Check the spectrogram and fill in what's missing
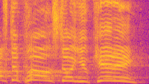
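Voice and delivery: high-pitched disbelieving sportscaster cry; excited play-by-play outburst; stunned excited call. Real, not acted. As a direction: react in real disbelief to a near miss. Commentator reacts to shot hitting post.

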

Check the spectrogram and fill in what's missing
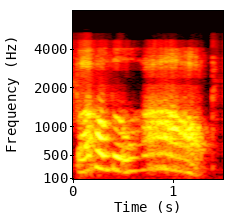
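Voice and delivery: loud, high call for Barbara, drawn out; calling for help. Real, not acted.

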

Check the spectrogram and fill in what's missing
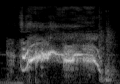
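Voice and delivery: sudden high-pitched shriek of fright; shrill scream. Acted. Startled dad sees the drain, screaming high. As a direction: scream like the drain just jumped at you.

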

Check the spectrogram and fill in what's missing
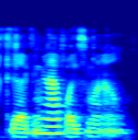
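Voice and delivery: talking around a swollen lip; with a sore jaw. Real, not acted. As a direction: sore mouth, careful speech. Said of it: "Hurts to smile, to talk".

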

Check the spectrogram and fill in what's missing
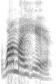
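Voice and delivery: loud, high angry shouting; furious outburst. Acted. Woman to fiance who is leaving her behind, furious shouting. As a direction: yell it indignantly, hitting each question hard. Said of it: "I'm mad at you".

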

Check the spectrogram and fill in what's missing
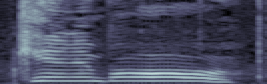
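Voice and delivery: slow stretched high yell; cannonball yell. Real, not acted. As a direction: shout it mid-jump. Jumping into the pool again.

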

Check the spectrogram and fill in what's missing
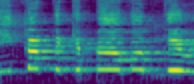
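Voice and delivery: high-pitched, mock-annoyed push-back; acted irritated protest. Woman telling man to back off, high mock irritation. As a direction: shoo him off in a high voice.

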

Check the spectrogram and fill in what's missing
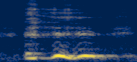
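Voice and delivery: a sudden high laugh bursting out; high burst of laughter. Real, not acted. Streamer cracking up at a viewer's channel name, laughing. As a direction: laugh out loud at the funny name.

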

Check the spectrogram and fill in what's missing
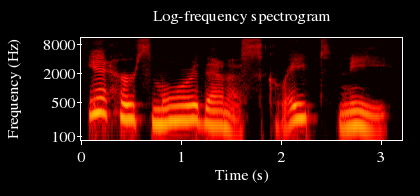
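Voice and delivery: loud, drawn-out storybook complaint; mild scream. A narrator's reading. Vampire with a hurting tooth, slow mild scream. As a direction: wail it slowly, without full screaming. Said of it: "he screamed".

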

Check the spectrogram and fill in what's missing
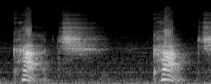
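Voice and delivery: "Catch" high and falling, with a released hissing ch; đọc mẫu. Shown as a demonstration. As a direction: model "Catch" clearly, puffing the final ch. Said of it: "Ở đây mình đọc mẫu nha". ("Catch" giọng cao, bật hơi ch cuối)

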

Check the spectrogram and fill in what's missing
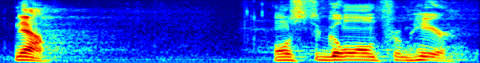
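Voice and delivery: ordinary talk, nothing marked

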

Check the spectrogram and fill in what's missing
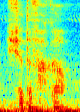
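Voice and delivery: barely audible whispered curse; tense whisper. Real, not acted. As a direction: whisper it so nothing hears you. Hushing while hiding in fear.

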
